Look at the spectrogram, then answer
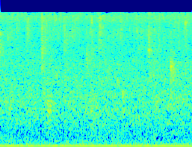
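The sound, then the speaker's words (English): Steady rain pattering down, a continuous soft hiss with scattered drops tapping on a surface, heard alone with no voices and a low hum underneath. “Anyways, now it's raining. I'm sure you could hear it.”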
